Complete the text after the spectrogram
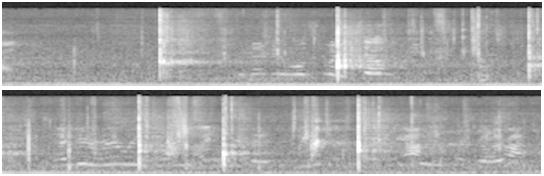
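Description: Paddles strike a plastic ball with sharp hollow pops, back and forth.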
